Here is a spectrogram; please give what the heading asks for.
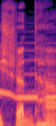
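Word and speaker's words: श्रीं: अब पूरी श्रद्धा और एकाग्रता के साथ श्री बीज मंत्र का उच्चारण करें। इस मंत्र का सही उच्चारण होगा। श्री श्री हर उच्चारण लंबा और शुद्ध होना चाहिए।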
